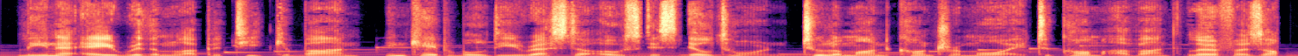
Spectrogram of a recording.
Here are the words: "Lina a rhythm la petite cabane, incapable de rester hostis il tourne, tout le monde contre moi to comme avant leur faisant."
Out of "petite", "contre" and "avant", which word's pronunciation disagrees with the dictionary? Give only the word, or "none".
none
